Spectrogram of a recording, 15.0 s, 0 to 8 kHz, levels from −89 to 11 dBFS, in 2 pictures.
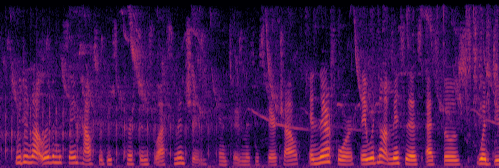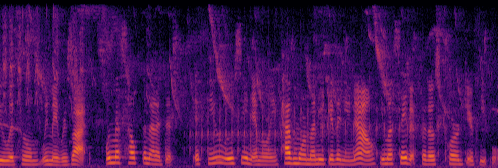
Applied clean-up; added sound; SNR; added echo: none; Insect; 18 dB; none.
